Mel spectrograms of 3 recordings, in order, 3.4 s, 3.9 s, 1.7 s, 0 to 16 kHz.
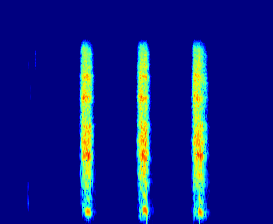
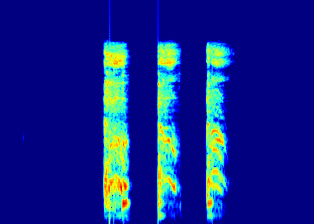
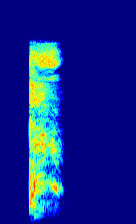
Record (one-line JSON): {"exhalation_length": "3.4 s", "exhalation_amplitude": 15873, "exhalation_signal_mean_std_ratio": 0.27, "three_cough_length": "3.9 s", "three_cough_amplitude": 13499, "three_cough_signal_mean_std_ratio": 0.36, "cough_length": "1.7 s", "cough_amplitude": 14752, "cough_signal_mean_std_ratio": 0.39, "survey_phase": "beta (2021-08-13 to 2022-03-07)", "age": "18-44", "gender": "Female", "wearing_mask": "No", "symptom_sore_throat": true, "smoker_status": "Never smoked", "respiratory_condition_asthma": false, "respiratory_condition_other": false, "recruitment_source": "Test and Trace", "submission_delay": "1 day", "covid_test_result": "Positive", "covid_test_method": "RT-qPCR", "covid_ct_value": 26.0, "covid_ct_gene": "ORF1ab gene"}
